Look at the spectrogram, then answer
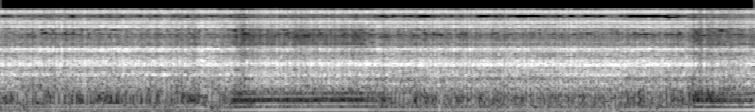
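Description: Historic Formula Ford race cars at Snetterton, engines droning loud and steady with shifting pitch as they hold and change revs through the corners, a continuous close motor roar throughout.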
